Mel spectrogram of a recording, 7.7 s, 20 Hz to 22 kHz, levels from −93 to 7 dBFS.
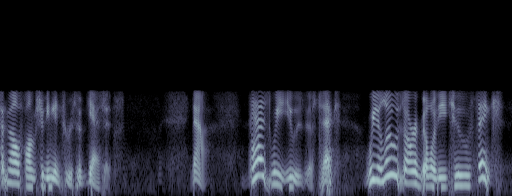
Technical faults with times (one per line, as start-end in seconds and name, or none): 0.00-7.69 Codec 2 vocoder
